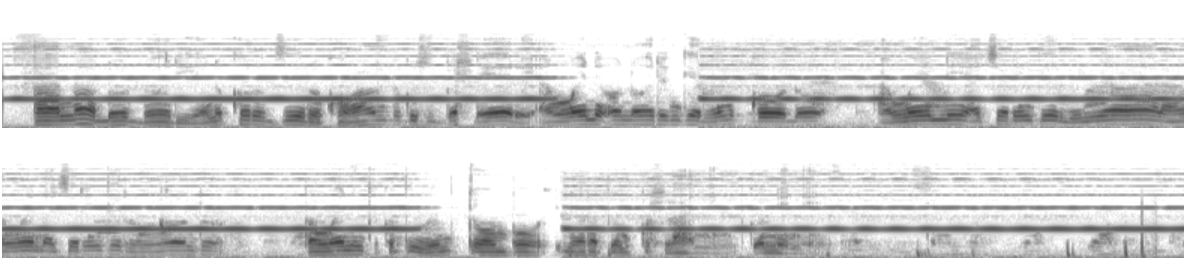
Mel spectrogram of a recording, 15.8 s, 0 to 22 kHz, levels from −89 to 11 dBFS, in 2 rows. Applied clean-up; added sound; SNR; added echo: none; Wind instrument, woodwind instrument; 4 dB; none.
